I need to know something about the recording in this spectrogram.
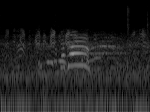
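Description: A man shouts from a distance.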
